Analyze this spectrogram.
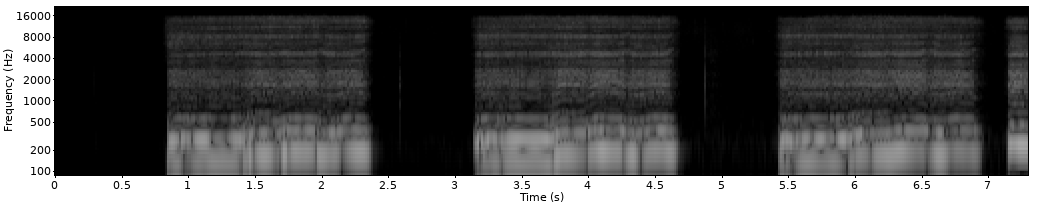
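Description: Background music: a wordless humming vocal, three phrases of about a second and a half each, with short silences between them, and the start of a fourth near the end.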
